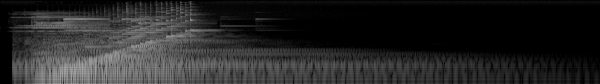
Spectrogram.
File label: sfx magic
